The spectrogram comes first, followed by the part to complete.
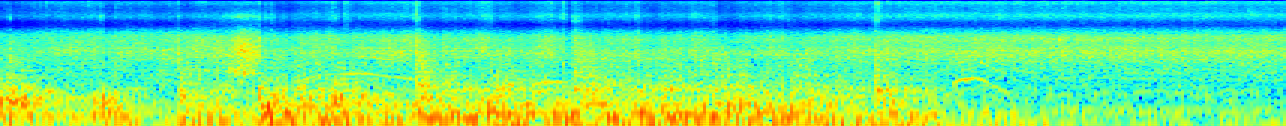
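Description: A steady low rumble on a phone's microphone, swelling through the middle seconds and easing off near the end, with faint voices now and then.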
